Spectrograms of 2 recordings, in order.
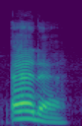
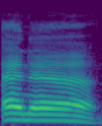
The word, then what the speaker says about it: أنا: You have to drop the alif. Okay, so you pronounce this as ana, not ana. Don't prolong it.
